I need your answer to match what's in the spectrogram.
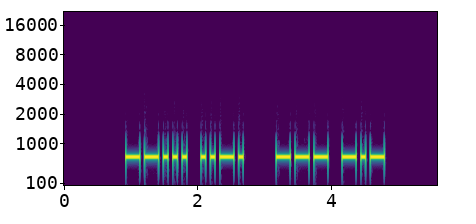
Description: Morse code, heard as a keyed tone, about 17 wpm, 700 Hz. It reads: 7F OK
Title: Field Day Exchanges Encore - 17wpm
